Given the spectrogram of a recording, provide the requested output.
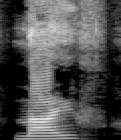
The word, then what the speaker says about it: knife: See, like we see here, in knife K is silent, in no K is silent, in nog K is silent, in knob K is silent, in night K is silent.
